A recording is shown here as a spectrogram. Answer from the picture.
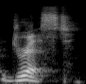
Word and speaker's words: Drizzt: Rhymes with, is it Drizzt or Drizzt? Like mist. Drizzt.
